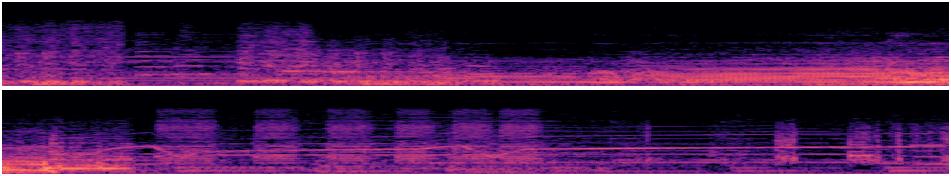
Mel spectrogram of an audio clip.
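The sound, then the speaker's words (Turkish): A police car siren wails from a car, its tone sweeping upward and then holding steady in the second half after a dense, busy stretch of other sound. “Sustur sireni.”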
